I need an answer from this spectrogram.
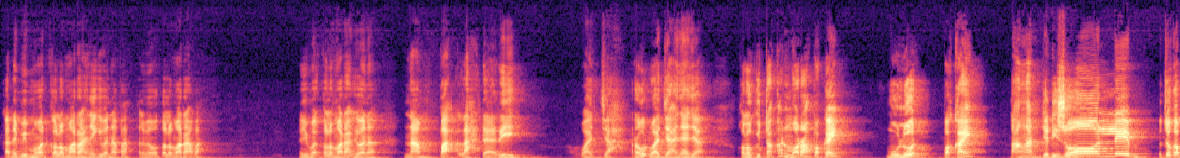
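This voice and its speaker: A man's voice: fairly high pitch, fairly quick. A middle-aged man preaching at a mosque study session, telling stories and putting questions to his audience. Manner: animated storytelling, asks the audience questions.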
